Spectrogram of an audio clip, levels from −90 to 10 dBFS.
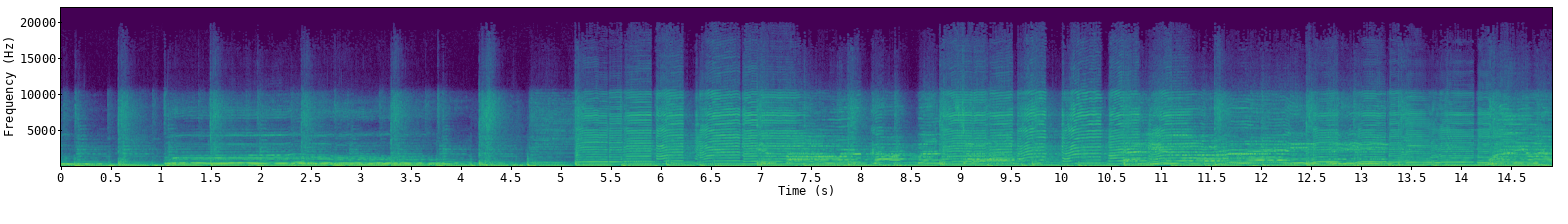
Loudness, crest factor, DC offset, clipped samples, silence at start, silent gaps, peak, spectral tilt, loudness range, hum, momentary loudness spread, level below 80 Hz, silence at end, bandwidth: -15 LUFS; 14 dB; under 0.1%; under 0.1%; 0 s; none; -2 dBFS; -4.5 dB/octave; 3 LU; none; 4 LU; -40 dBFS; 0 s; 17.5 kHz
